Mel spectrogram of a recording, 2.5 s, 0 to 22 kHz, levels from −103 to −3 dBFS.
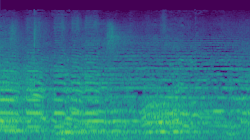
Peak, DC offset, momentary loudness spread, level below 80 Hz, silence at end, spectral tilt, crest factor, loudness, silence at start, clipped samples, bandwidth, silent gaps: -14 dBFS; under 0.1%; 6 LU; -50 dBFS; 0 s; -5 dB/octave; 16 dB; -31 LUFS; 0 s; under 0.1%; 16 kHz; none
